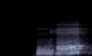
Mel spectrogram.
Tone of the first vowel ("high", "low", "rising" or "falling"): rising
